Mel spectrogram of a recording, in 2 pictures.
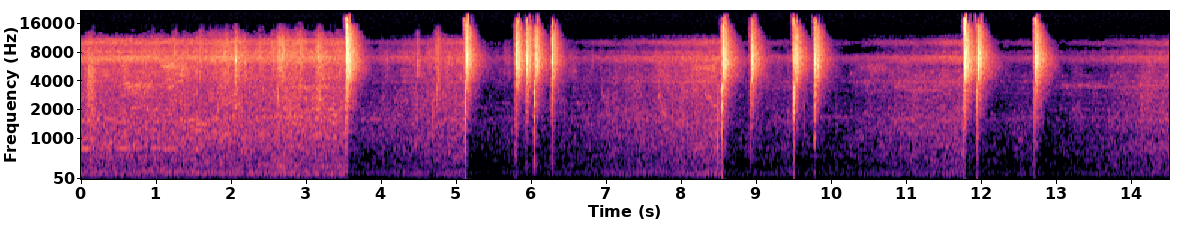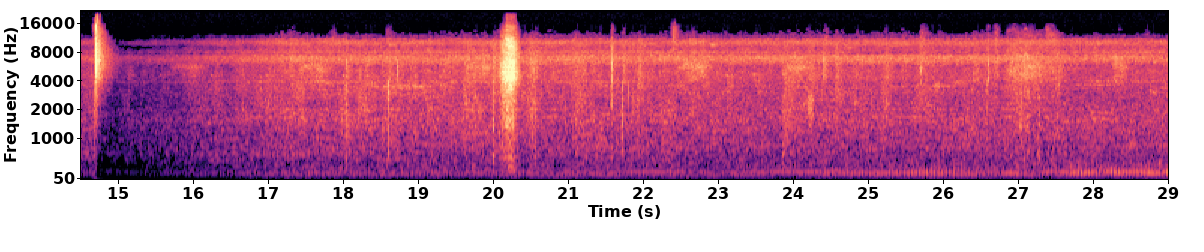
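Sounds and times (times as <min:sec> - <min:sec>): sharp clicks or snaps: 0:03.5 - 0:03.8, 0:05.1 - 0:06.4, 0:08.5 - 0:10.0, 0:11.8 - 0:13.0, 0:14.6 - 0:15.0.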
